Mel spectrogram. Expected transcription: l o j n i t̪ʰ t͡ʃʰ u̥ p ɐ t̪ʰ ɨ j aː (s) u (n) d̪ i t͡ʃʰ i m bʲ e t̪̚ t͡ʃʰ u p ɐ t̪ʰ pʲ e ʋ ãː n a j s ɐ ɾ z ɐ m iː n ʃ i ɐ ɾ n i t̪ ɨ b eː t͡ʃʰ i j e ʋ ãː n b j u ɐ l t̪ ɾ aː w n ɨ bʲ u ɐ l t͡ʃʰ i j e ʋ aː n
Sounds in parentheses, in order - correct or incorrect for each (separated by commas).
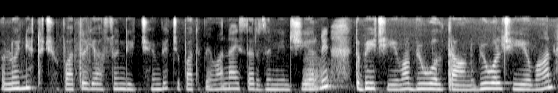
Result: correct, correct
